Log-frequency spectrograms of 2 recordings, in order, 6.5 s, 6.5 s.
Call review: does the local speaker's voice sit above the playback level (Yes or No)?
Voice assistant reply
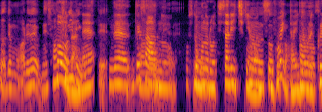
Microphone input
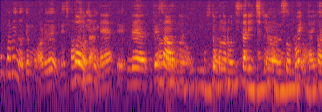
No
